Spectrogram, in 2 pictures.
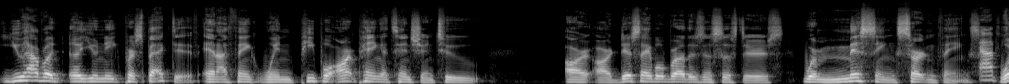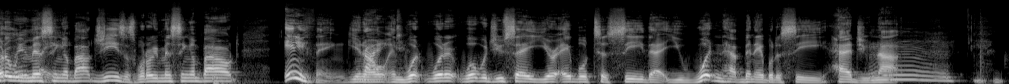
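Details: Adult man speaking; normal speech.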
